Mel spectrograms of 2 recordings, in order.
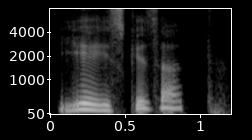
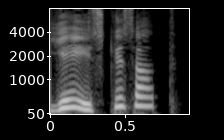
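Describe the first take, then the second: First: It is said in a shocked, hurt tone. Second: It is said in an excited tone.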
